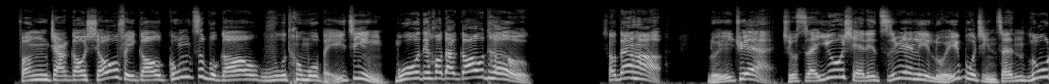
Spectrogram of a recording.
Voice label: 角色 重庆话; 长沙银行--守住钱袋子--创造幸福家

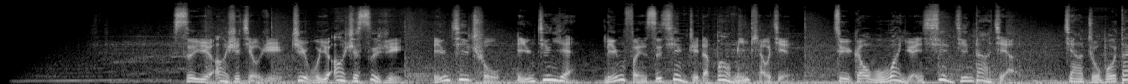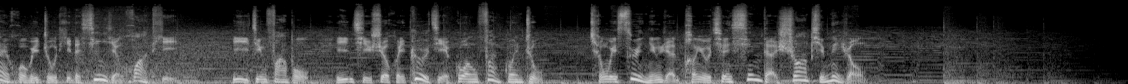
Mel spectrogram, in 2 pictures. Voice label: 男 栏目介绍; 朋友圈

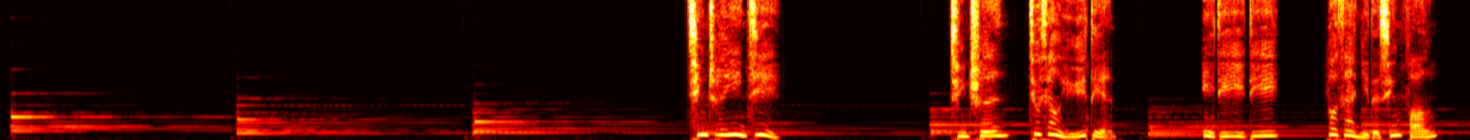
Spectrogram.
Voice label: 女 散文 青春印记

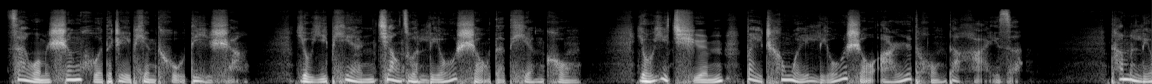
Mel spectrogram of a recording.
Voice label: 女 公益专题 情感; 留守儿童; 公益宣传案例

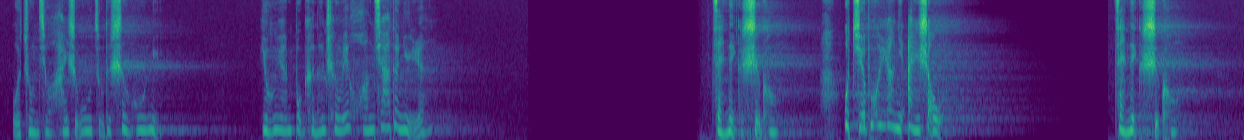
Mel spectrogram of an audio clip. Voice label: 女 游戏角色 游戏 一人饰多角色

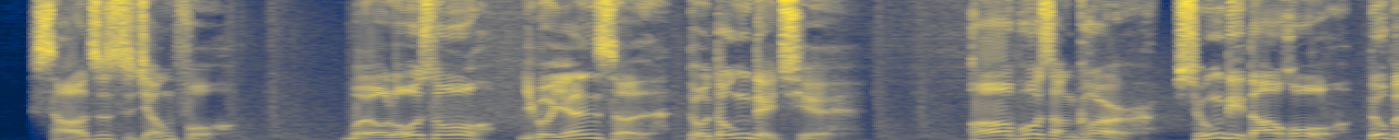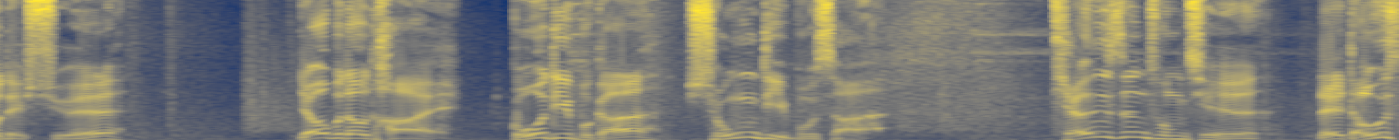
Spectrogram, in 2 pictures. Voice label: 男 重庆话 啤酒; 啥子是江湖

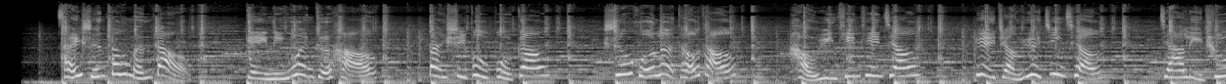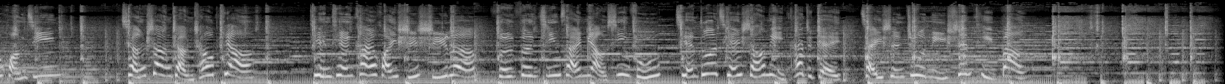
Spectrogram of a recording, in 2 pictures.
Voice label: 女 快板; 财神登门到

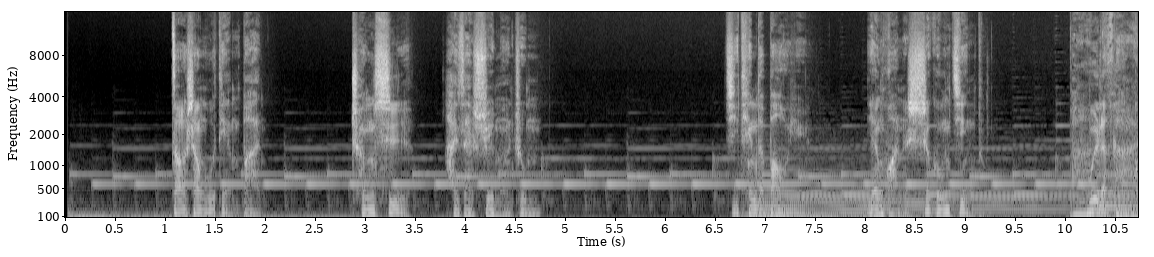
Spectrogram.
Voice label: 男 人物讲述 劳模人物讲述感

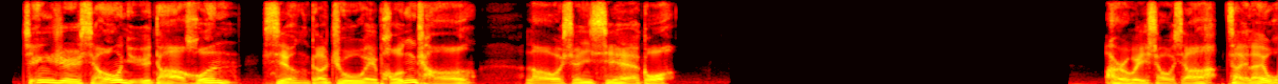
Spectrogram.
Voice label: 男 古风游戏npc; 囍鬼

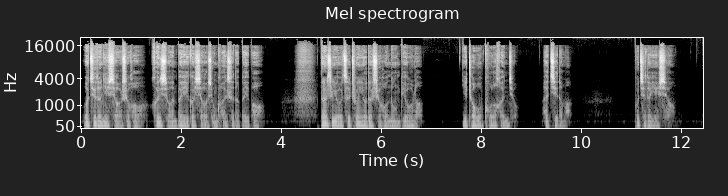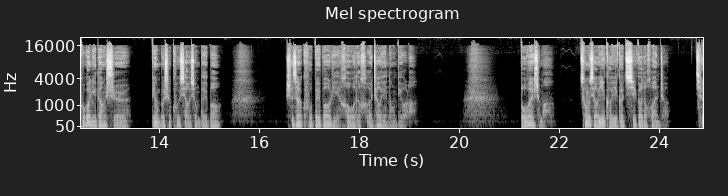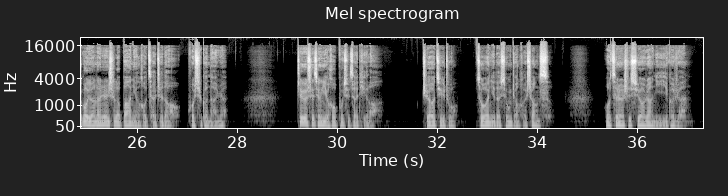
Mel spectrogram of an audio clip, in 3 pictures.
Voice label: 男 角色 霸总音

